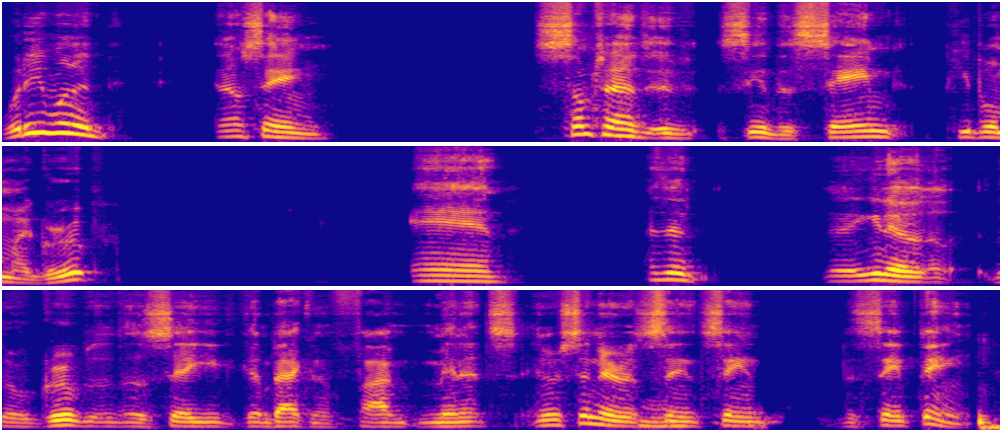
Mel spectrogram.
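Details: Adult man with aphasia following a stroke and traumatic brain injury, after a coma and later speech therapy; aphasia.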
